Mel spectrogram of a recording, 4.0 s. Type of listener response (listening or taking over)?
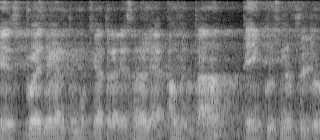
listening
